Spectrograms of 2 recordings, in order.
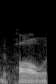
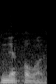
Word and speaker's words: Nepal: point about thinking that Nepal and Bhutan which incidentally he also mispronounced as nipple but our part of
